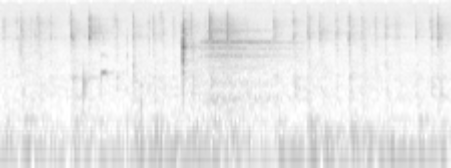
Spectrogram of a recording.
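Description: Quiet keystrokes on a computer keyboard, a few soft irregular clicks with one sharper tap, typed alone in an otherwise calm room.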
